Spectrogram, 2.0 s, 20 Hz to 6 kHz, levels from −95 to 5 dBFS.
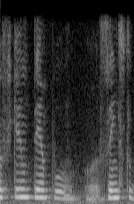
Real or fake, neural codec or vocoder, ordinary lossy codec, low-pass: real; none; none; 5.4 kHz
